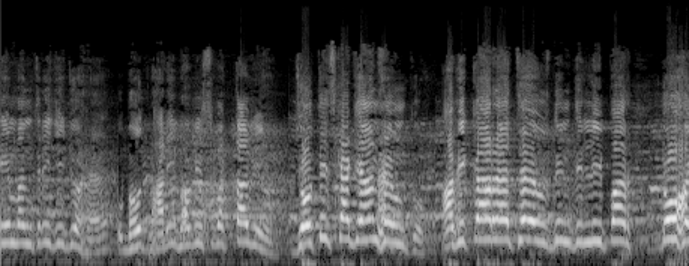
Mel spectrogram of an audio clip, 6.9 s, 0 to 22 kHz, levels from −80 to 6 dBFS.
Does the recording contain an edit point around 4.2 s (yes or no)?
yes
